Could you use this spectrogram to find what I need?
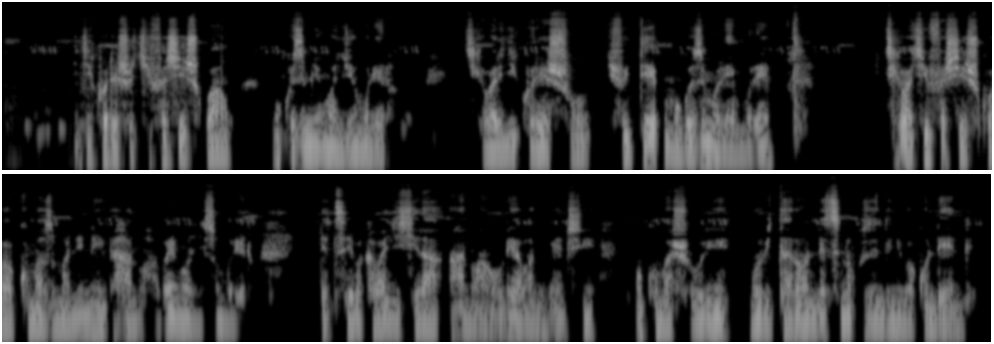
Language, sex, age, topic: Kinyarwanda, female, 25-35, government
